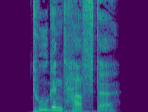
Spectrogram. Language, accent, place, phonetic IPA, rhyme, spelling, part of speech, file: German, Germany, Berlin, [ˈtuːɡn̩thaftə], -uːɡn̩thaftə, tugendhafte, adjective, De-tugendhafte.ogg
- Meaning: inflection of tugendhaft: 1. strong/mixed nominative/accusative feminine singular 2. strong nominative/accusative plural 3. weak nominative all-gender singular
